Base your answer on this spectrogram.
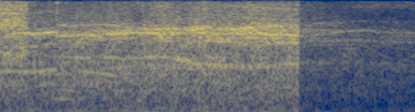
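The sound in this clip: An audience cheers and applauds to welcome the star performer of a stage show, a loud roar of crowd noise that drops off abruptly after about a second and a half.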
